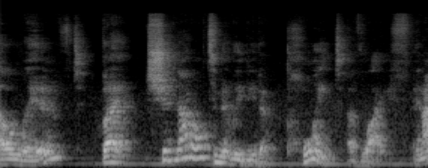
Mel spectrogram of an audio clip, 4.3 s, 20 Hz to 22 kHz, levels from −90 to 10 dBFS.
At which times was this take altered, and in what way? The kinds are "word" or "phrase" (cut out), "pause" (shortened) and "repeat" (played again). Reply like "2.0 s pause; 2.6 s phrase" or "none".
0.9 s pause; 2.8 s pause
